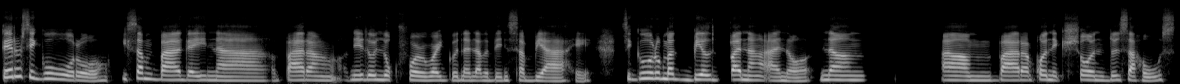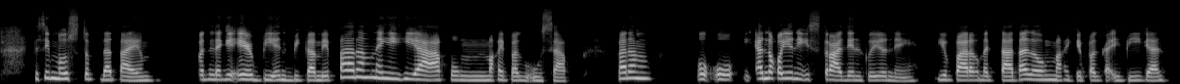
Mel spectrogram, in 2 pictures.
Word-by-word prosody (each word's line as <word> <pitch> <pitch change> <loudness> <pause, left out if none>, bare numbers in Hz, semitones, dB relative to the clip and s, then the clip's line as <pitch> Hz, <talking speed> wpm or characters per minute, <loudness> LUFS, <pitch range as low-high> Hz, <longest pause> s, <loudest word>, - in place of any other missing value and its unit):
pero 350 +3 +4
siguro, 210 - 0
isang 255 -2 0
bagay 205 -1 +3
na, 190 -2 0 0.6
parang 200 -2 +1
nilo-look 215 -1 0
forward 190 -2 0
ko 185 - -5
na 185 -1 -2
lang 180 0 -1
din 175 0 -6
sa 185 -2 -3
biyahe, 155 -2 -2 0.2
siguro 275 +3 +1
mag-build 220 -3 +2
pa 220 -1 +5
ng 200 -1 +1
ano 175 -3 -1
ng, 205 -1 +2 0.8
um, 200 -1 +3 0.2
parang 195 0 +3
koneksyon 205 -2 -1
do'n 200 0 -3
sa - - +2
host. 180 +2 -5 0.3
Kasi, 285 +3 -2
most 265 -2 +1
of 245 - -13
the 210 -1 0
time, 185 -2 -1 0.5
'pag 220 - -2
nag-i-Airbnb 220 -3 +1
kami, 195 0 +2
parang 330 - +2
nahihiya 245 -7 +4
akong 195 -3 -4
makipag-usap. 180 -4 -3 0.5
Parang 275 -1 +2 0.4
oo, 235 -1 -1 0.2
ano 275 +1 +5
ko 270 - +2
'yon 275 -2 +2
eh, 225 - -5
struggle 200 -4 0
ko 190 - -8
yun 190 -1 -3
eh. 165 +2 -10 0.2
Yung 215 -1 -4
parang 200 -1 +4
nagtatanong 195 +4 +1
makikipagkaibigan 190 -1 -4
200 Hz, 130 wpm, -23 LUFS, 190-225 Hz, 0.8 s, pa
